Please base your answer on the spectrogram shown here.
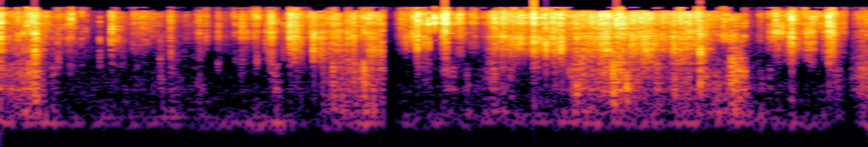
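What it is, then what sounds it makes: Dried cornstarch paste crumbling. Hands squeeze a solid block of dried cornstarch paste and crush handfuls of its dry, brittle flakes and crumbles with fingertips and nails. The result is a dense, bright crackling crunch with fine crinkly grit and quick decay, broken by a short silence partway through before the crushing resumes.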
